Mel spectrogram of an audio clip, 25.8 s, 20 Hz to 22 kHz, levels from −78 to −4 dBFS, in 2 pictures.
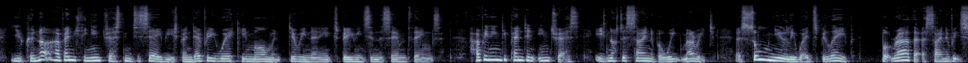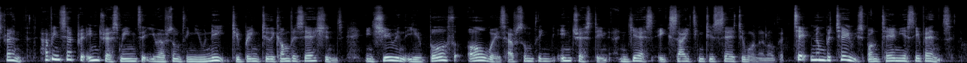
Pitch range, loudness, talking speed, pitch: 130-185 Hz, -24 LUFS, 175 wpm, 155 Hz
